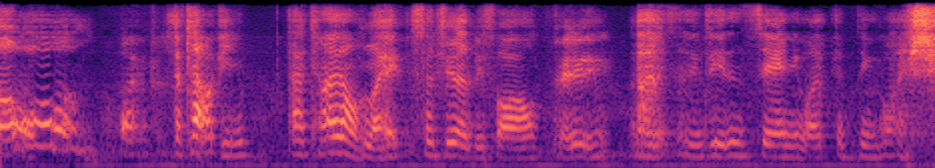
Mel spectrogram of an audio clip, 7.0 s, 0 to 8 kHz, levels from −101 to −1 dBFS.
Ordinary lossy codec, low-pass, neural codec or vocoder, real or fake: none; 7.2 kHz; codec, 16 kHz, 1 kbps, FunCodec, trained on LibriTTS, 50 frames a second; fake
